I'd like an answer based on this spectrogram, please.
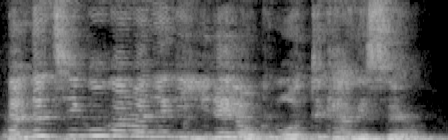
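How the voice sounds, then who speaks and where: A woman's voice: extremely high pitch, racing, slight background noise. A young woman giving a youth sermon in a church hall, telling stories and teasing students with questions. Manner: lively, teasing, asks students directly. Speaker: youth ministry speaker. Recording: echoey hall, voice from far off.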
